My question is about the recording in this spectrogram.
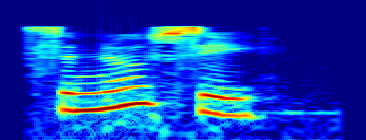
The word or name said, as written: senoussi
